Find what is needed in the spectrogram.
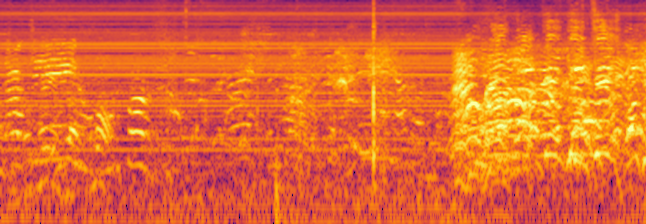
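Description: One sharp crack of a bat striking a baseball about two-thirds of the way through, followed by spectators shouting and cheering.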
